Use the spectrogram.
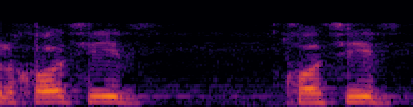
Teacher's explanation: الراء هي مرققه وما كررتهاش، ما قلتش خاسر رو، لا يبقى كررتها والتكرير منهي عنه.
